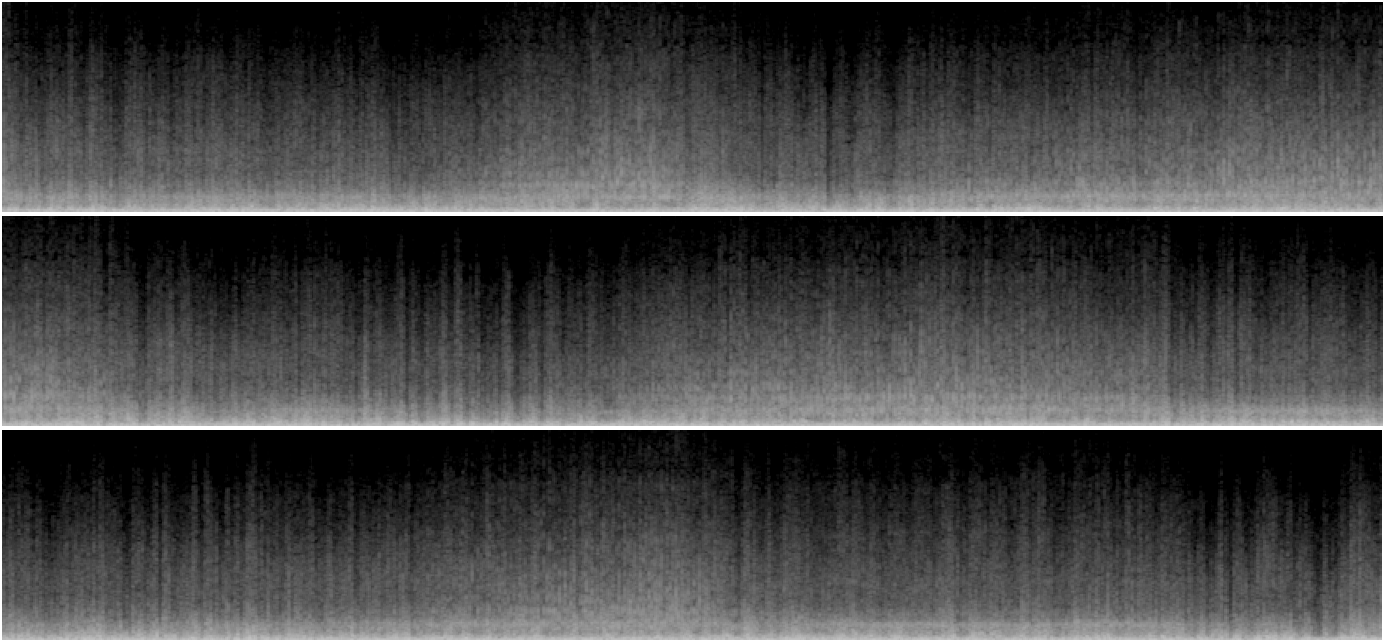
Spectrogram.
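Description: A motorcycle engine rumbles steadily close by at speed.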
